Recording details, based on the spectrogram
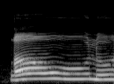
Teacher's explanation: Qawlu, qaw sifat lin, lentur, lemes.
